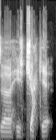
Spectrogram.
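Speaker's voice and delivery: ordinary talk, nothing marked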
